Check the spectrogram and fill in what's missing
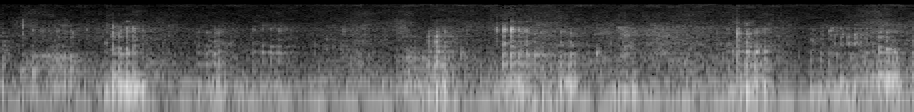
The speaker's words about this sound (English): who want to see pigs happily rooting around in the hay rather than stuck in concrete cages.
